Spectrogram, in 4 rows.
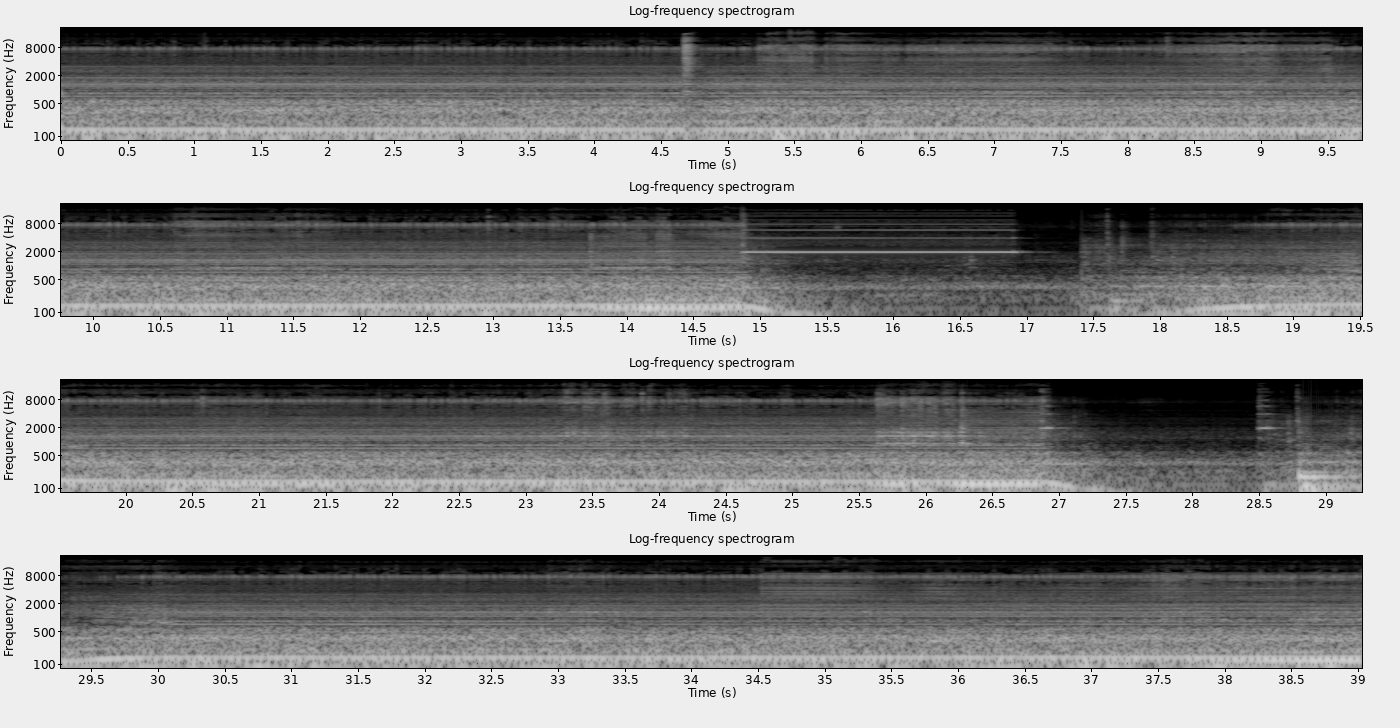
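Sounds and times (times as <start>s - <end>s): microwave oven humming: 0.0s - 39.0s
long high beep: 14.9s - 17.1s.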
